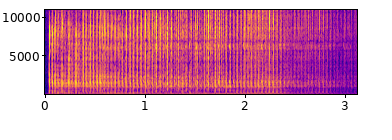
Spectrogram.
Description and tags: digital windbreaker
digitally recorded fart sound from mouth, processed, too much time on my hands!!!!
live, recording, sounds, processed, mic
